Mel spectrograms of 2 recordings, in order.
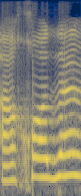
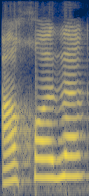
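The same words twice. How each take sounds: Both takes have the same delivery.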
